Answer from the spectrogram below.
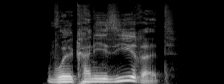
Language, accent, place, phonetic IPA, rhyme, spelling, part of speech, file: German, Germany, Berlin, [vʊlkaniˈziːʁət], -iːʁət, vulkanisieret, verb, De-vulkanisieret.ogg
- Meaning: second-person plural subjunctive I of vulkanisieren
